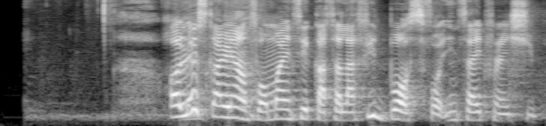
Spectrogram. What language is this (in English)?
Nigerian Pidgin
